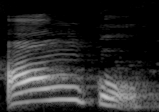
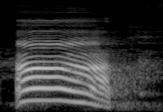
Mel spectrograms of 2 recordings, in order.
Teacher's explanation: কিন্তু এখানে স্বরধ্বনিটি অনুনাসিক হয়ে গেছে। উচ্চারণ করো, ছিল অঙ্ক, হয়ে গেল আঁক।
